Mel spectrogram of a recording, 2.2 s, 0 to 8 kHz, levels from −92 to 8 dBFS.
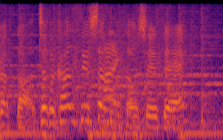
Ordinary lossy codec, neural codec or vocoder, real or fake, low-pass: none; vocoder, 24 kHz, 100 mel bands, Vocos; fake; 7.2 kHz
